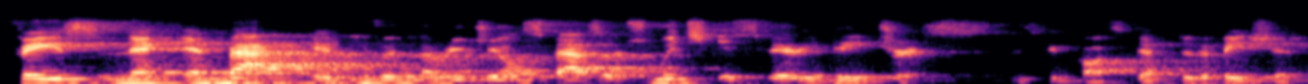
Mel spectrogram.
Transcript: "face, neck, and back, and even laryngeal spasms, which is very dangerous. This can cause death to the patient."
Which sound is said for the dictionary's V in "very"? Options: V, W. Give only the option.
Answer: V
